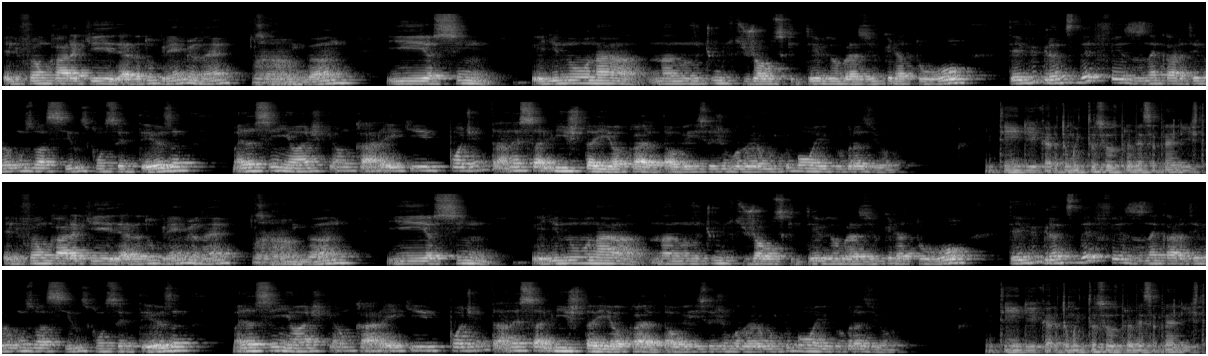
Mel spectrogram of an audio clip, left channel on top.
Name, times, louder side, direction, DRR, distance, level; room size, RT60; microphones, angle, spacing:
voice 1, 0.0-2.3 2.6-3.5 3.8-4.9 5.3-9.7 10.1-13.9 14.3-20.9, left 1 dB, 25° left, 0 dB, 2.9 m, -22 dB
voice 2, 2.5-3.0 21.9-24.0, equal, 60° left, 0 dB, 3.1 m, -28 dB
12.5 x 8.6 x 3.3 m, 0.41 s
head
